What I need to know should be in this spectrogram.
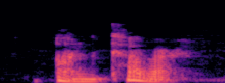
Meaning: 1. To remove a cover from 2. To reveal the identity of 3. To show openly; to disclose; to reveal 4. To remove one's hat or cap as a mark of respect 5. To expose the genitalia
- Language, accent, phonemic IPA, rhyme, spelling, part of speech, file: English, Southern England, /ʌnˈkʌvə(ɹ)/, -ʌvə(ɹ), uncover, verb, LL-Q1860 (eng)-uncover.wav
